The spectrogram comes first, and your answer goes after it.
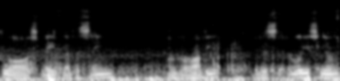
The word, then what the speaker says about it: Hammurabi: Hammurabi, pronounced Hammurabi, the founder of the first Babylonian Empire, is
